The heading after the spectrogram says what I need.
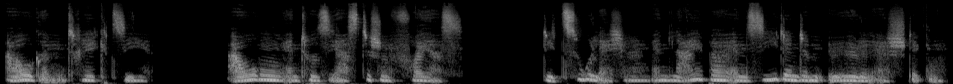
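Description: A reader narrating dark poetic passages slowly in a hushed, whispery voice. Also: medium pitch, husky. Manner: slow, hushed and whispery reading. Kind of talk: scripted narration.

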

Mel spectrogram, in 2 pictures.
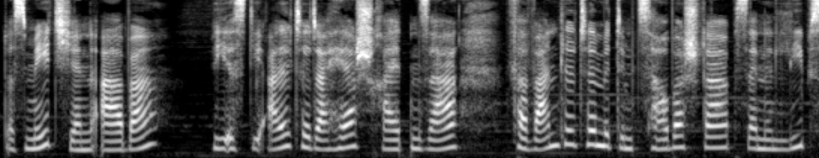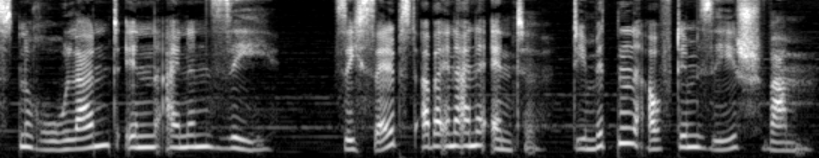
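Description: A woman narrating a fairy tale in a slow, steady, even storytelling manner. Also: mid-range voice, soft background music.

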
